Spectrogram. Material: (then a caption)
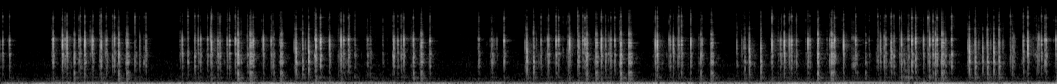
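PBT plastic. Fingertips of both hands type on a black custom AARU mechanical keyboard with TTC Speed Silver switches, PBT plastic keycaps on a carbon fibre plate and a hollow case. Rapid, bright, short clacks come in dense bursts separated by brief pauses, over a steady low hum.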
